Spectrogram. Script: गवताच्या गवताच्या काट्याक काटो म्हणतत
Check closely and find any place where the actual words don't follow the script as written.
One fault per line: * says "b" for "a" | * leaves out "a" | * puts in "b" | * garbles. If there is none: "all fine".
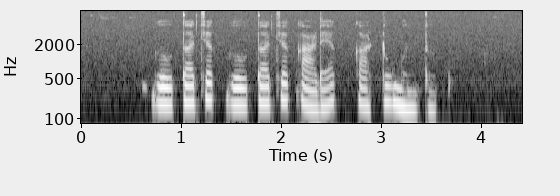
all fine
